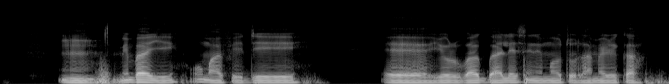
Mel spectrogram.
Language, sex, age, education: Yoruba, male, 15-29, tertiary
